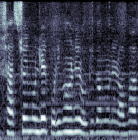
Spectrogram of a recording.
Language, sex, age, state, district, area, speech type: Bengali, female, 30-45, West Bengal, Malda, rural, spontaneous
